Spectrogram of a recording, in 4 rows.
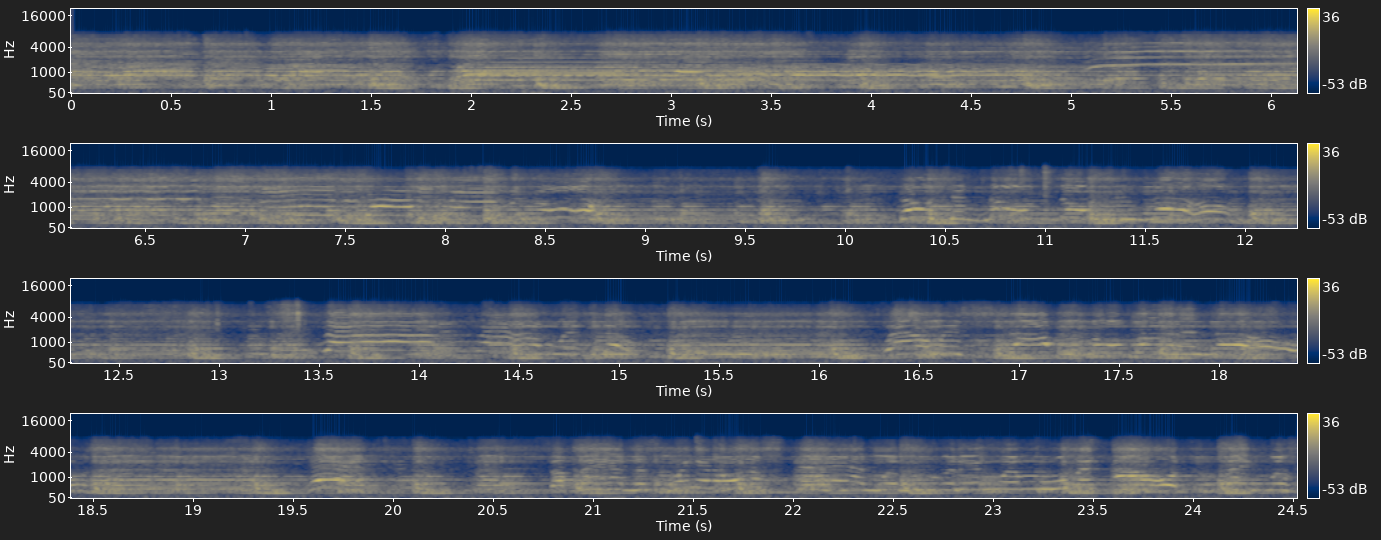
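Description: A 1960s rhythm-and-blues record playing from a 7-inch single on a turntable, with a driving beat and singing. The sound is thin, with little bass.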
